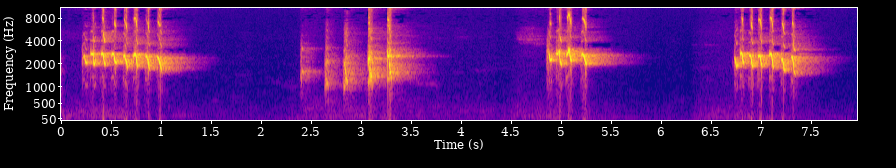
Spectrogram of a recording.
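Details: Challenging yellow-vented bulbul taunting a rival, a call meant to trigger an emotional answer. Four well-separated bursts of fast, buzzy, bubbling notes, each lasting about a second, with silences of one to two seconds between them.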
